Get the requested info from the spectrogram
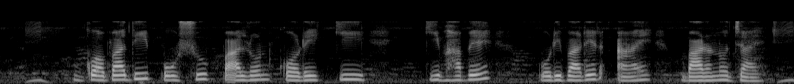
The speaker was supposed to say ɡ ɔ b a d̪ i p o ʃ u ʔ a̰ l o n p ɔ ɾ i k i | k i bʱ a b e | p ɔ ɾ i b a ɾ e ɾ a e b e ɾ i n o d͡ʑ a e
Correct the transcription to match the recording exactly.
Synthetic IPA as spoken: ɡ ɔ b a d̪ i p o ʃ u p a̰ l o n k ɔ ɾ e k i | k i bʱ a b e | p o ɾ i b a ɾ e ɾ a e b a ɾ a n o d͡ʑ a e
